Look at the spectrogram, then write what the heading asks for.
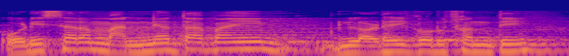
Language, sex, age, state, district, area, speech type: Odia, male, 18-30, Odisha, Nayagarh, rural, spontaneous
